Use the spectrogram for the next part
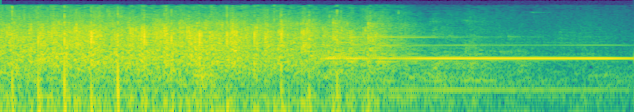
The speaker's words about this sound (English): I want to give you guys a round of applause. Fantastic job.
